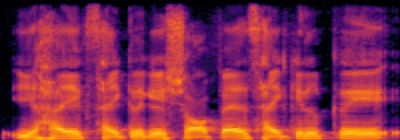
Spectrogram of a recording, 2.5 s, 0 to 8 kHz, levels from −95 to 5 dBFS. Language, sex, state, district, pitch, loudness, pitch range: Hindi, male, Uttarakhand, Uttarkashi, 125 Hz, -13 LUFS, 125-130 Hz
